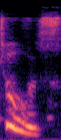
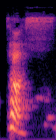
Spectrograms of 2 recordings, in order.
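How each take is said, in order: First: The name is said with a long vowel. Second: The name is said with a short vowel. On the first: This is how it is really said. The speaker calls it right. "it's actually pronounced Toos" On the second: This is how many people say it. The speaker calls it wrong. "Many persons pronounce it as Tus"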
